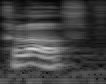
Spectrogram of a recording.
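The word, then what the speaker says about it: Klow: calles de Cloud Aunque yo entonces pronunciaba Cloud o pensaba que se pronunciaba Cloud pero parece ser que la W se pronuncia duda con lo cual sería cloft la capital de esa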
